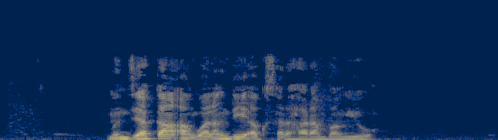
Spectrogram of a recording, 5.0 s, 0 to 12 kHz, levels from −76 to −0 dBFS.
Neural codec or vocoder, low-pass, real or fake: none; 7.2 kHz; real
